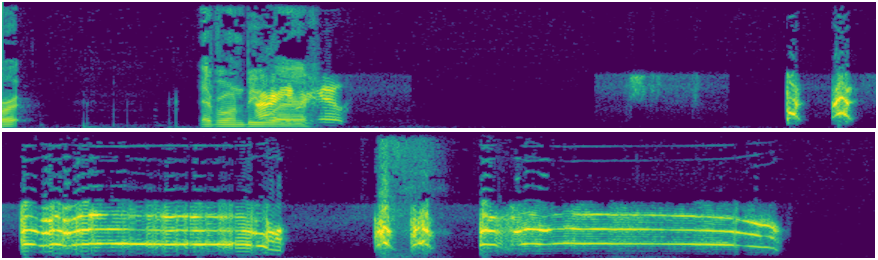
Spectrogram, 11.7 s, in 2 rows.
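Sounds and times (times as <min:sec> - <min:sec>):
speech: 0:01.3 - 0:02.4
person imitating a coyote call with yips and howl: 0:05.6 - 0:07.8, 0:08.4 - 0:11.1.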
